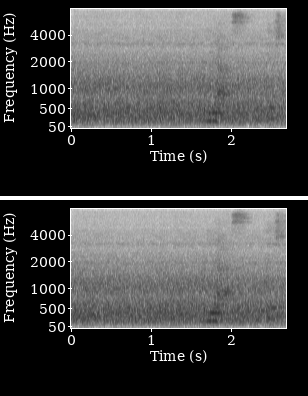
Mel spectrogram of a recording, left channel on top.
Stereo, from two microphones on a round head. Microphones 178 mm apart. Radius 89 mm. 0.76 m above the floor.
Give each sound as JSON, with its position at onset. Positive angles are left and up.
{"t": 1.7, "sound": "a woman speaking", "side_deg": 0, "distance_m": 7.0}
